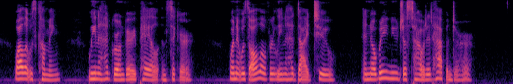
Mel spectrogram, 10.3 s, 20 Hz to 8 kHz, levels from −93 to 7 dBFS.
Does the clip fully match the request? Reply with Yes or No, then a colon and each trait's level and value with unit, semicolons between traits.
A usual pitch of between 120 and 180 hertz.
No: high, 190 Hz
